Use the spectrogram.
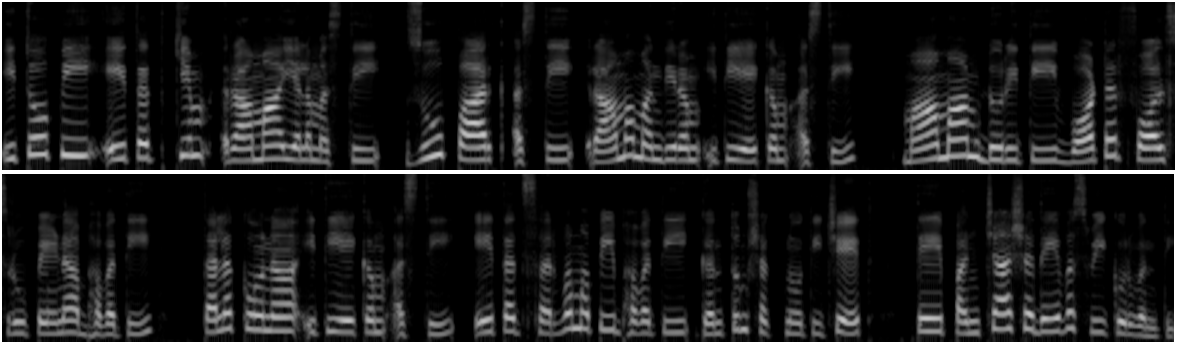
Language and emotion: Sanskrit, neutral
